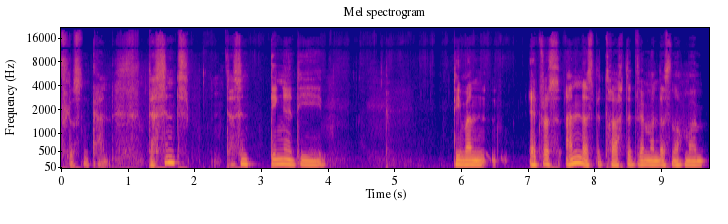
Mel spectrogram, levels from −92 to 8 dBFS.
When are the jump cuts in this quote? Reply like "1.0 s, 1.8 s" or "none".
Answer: none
